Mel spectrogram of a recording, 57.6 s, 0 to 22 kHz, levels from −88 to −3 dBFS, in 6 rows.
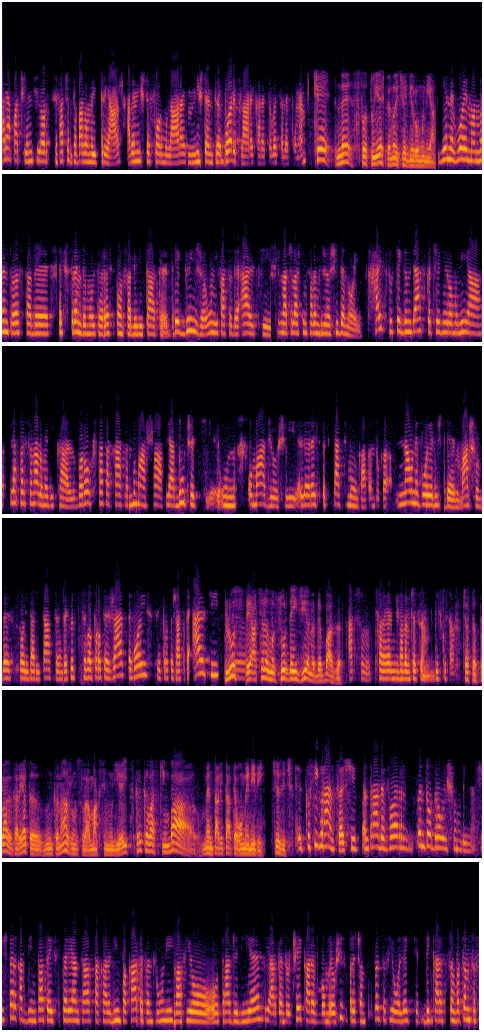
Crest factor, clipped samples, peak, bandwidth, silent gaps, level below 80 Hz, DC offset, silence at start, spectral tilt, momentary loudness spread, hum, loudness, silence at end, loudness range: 16 dB; under 0.1%; -8 dBFS; 4.6 kHz; none; -74 dBFS; under 0.1%; 0 s; -9.5 dB/octave; 7 LU; none; -25 LUFS; 0 s; 3 LU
